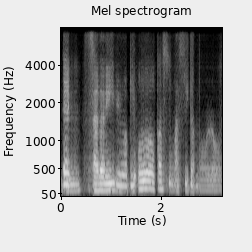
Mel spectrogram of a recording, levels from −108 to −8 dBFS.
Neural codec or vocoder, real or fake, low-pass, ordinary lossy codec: codec, 16 kHz, 0.5 kbps, FreqCodec, smaller model; fake; 7.2 kHz; none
